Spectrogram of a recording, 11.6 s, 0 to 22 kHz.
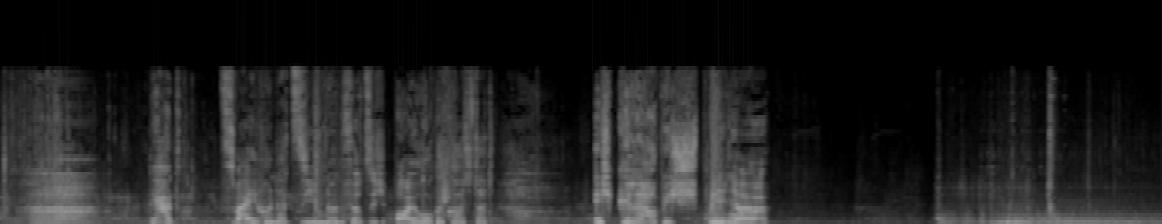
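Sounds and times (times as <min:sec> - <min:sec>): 
speech: 0:01.5 - 0:05.4, 0:06.0 - 0:07.8
car engine starting and idling: 0:09.4 - 0:11.6.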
